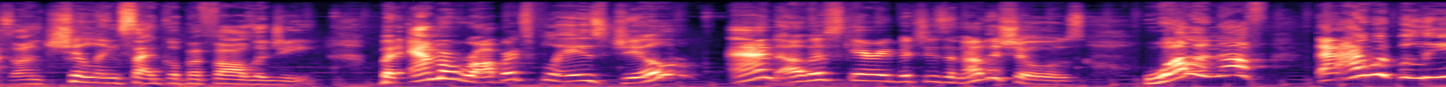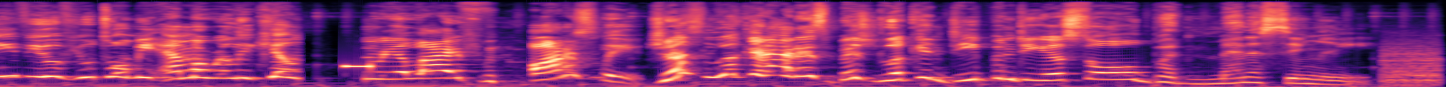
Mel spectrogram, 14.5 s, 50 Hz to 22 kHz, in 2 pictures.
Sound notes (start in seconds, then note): 8.9 beep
